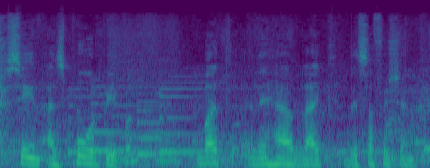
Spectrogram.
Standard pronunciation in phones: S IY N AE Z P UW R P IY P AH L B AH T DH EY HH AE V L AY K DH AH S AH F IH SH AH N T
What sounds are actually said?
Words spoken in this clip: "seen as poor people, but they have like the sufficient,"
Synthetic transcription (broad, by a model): S IY N AE Z P UW R P IY P AH L B AH T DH EY HH AE V L AY K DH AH S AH F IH SH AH N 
